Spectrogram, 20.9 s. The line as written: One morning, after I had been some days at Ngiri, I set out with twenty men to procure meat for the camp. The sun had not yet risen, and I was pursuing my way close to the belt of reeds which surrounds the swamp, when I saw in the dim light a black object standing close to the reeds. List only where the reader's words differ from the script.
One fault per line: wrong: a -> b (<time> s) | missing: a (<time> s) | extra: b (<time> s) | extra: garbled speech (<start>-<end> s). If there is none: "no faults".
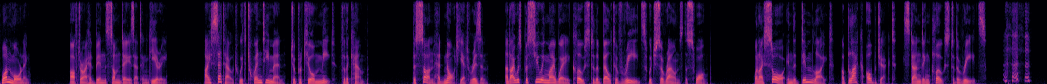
no faults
